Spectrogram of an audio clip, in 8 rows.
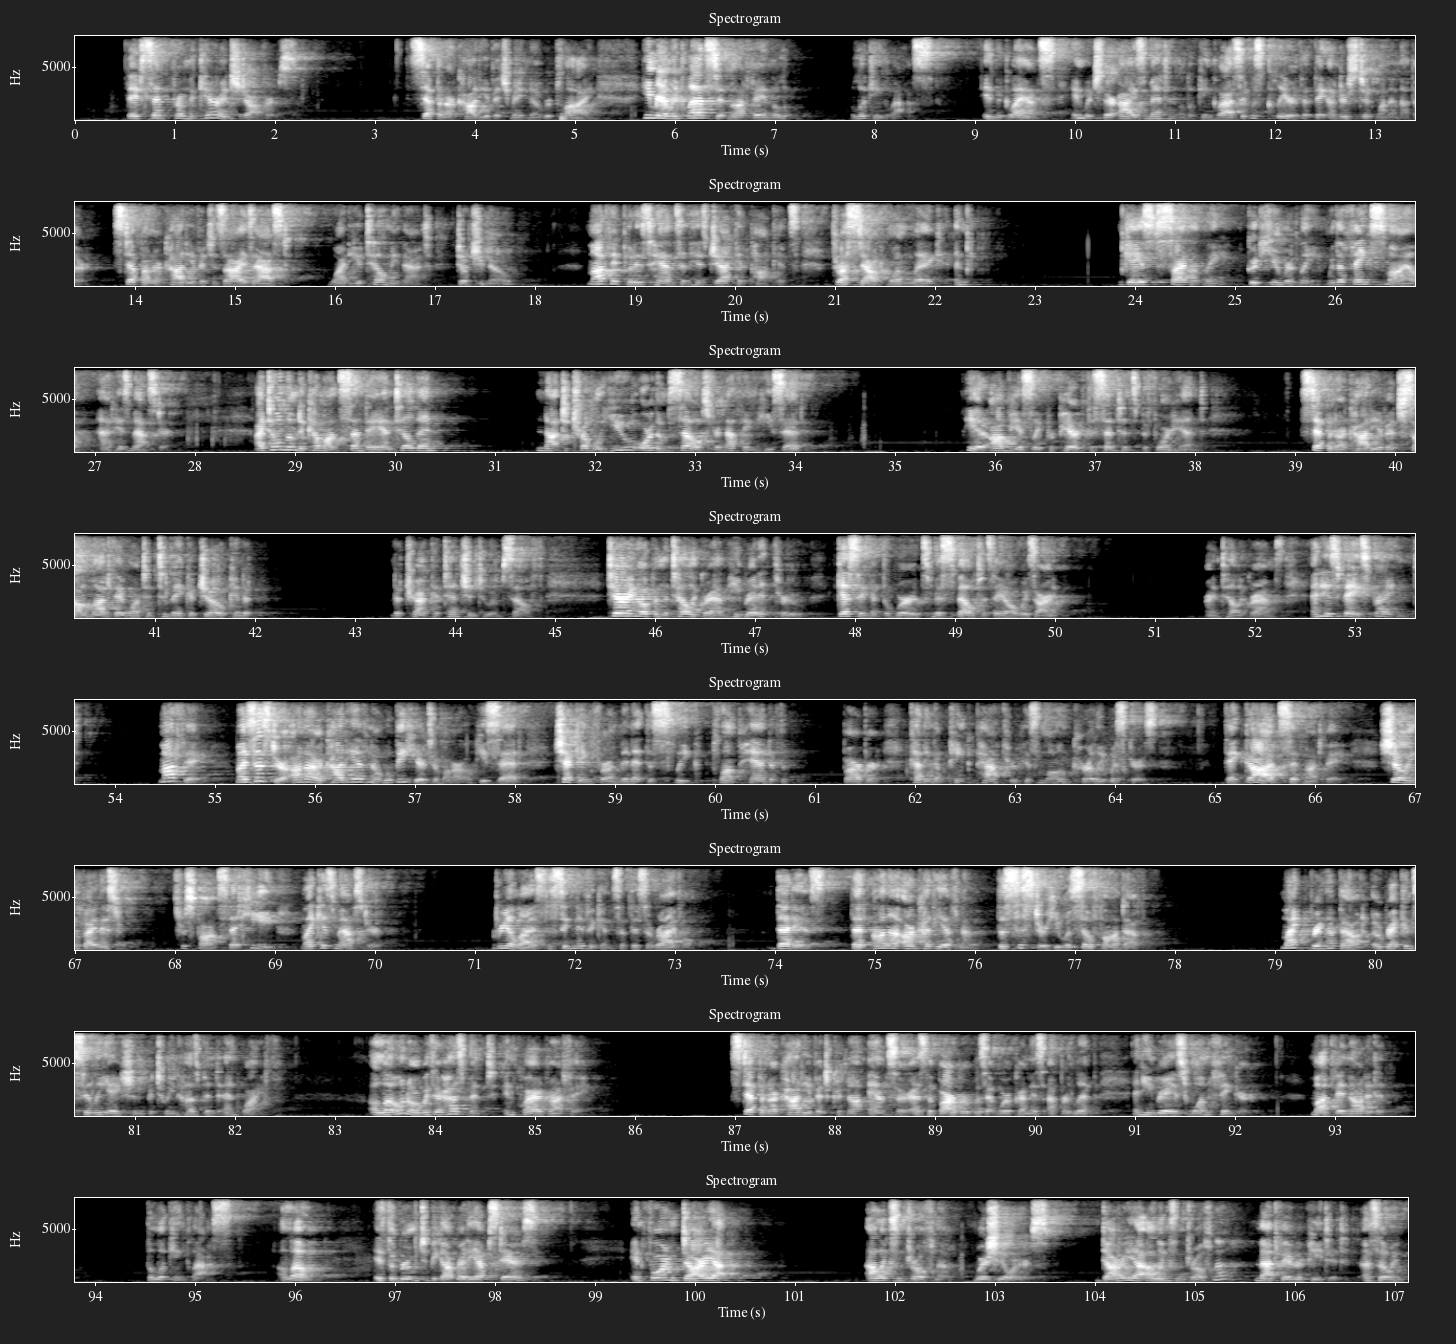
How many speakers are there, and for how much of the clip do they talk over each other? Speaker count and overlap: one, no overlap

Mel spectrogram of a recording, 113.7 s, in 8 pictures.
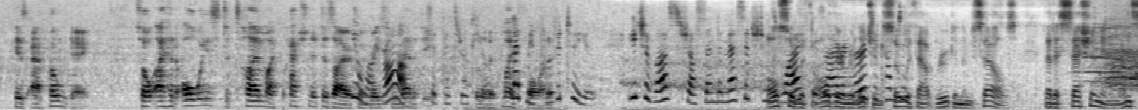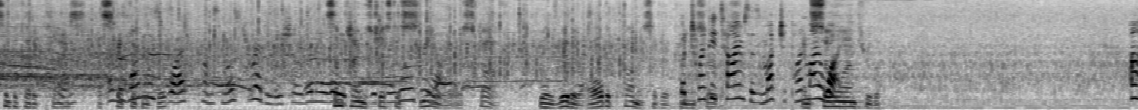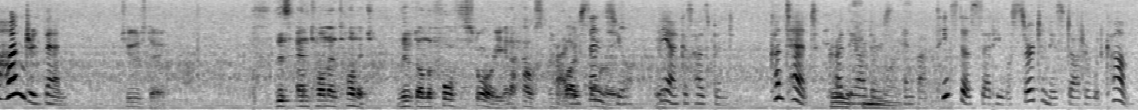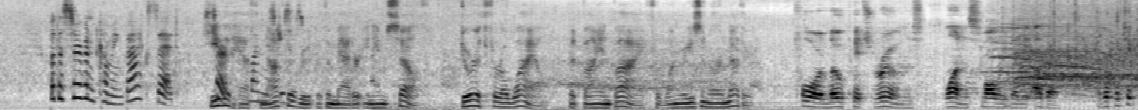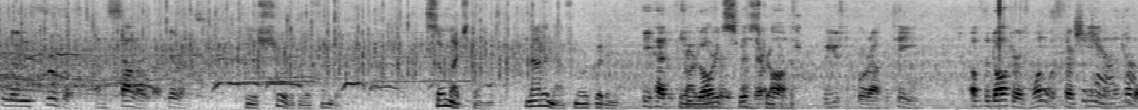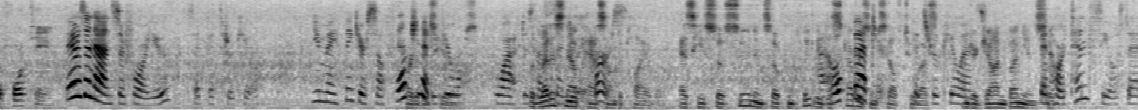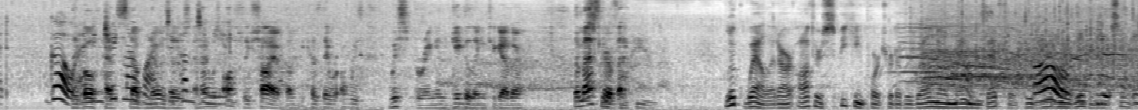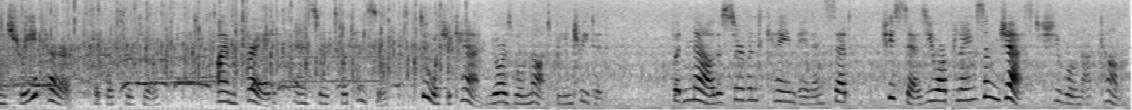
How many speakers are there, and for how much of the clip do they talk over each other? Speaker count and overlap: three, about 26%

